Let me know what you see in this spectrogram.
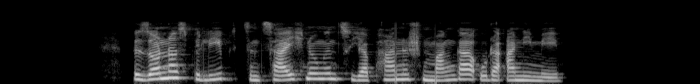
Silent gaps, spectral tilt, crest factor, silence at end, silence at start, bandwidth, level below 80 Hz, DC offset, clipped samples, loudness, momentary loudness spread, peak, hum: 2.39-2.43 s; -5.5 dB/octave; 18 dB; 1.4 s; 1.35 s; 7.8 kHz; -58 dBFS; under 0.1%; under 0.1%; -19 LUFS; 10 LU; -2 dBFS; none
